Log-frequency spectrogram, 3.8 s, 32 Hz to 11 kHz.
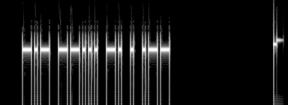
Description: Morse code, heard as a keyed tone, about 30 wpm, 700 Hz. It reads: K7NEW
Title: NA SOTA Chaser Callsigns 30wpm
